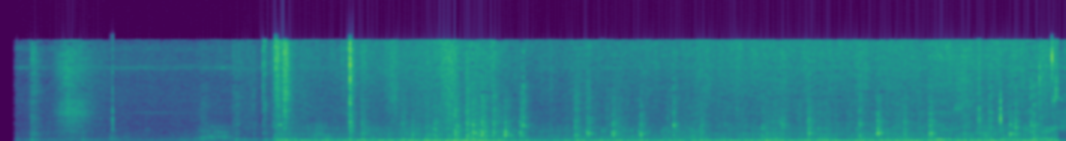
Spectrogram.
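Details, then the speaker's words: Maytag/Norge/Jenn-Air front-blower dryer, noisy and not drying well, running with a loose, uneven rattle over a low hum. The blower wheel's splined center hub has worn on the shaft. "for that rattle basically what's happened is this is the blower down here"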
